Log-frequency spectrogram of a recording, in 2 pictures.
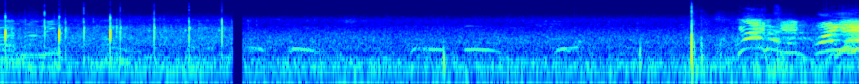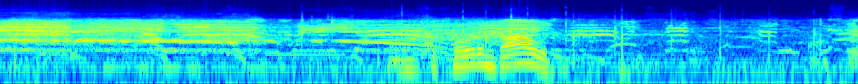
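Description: A single sharp knock about five seconds in, then cricket fielders shouting an appeal and cheering loudly for several seconds as a wicket falls. A few scattered sharp claps sound in the first couple of seconds.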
